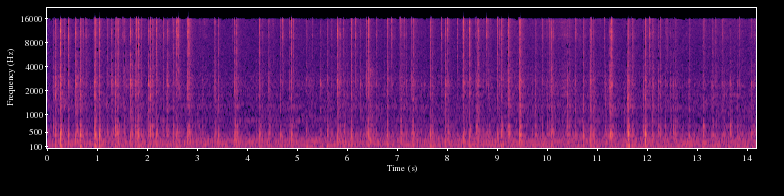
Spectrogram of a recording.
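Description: Very long curved nails tap rapidly across a large, solid, dark brown polished wooden desk surface, and the hands cross over near the end. The result is a steady stream of quick, dry clicks with a short, woody body and almost no ring.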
